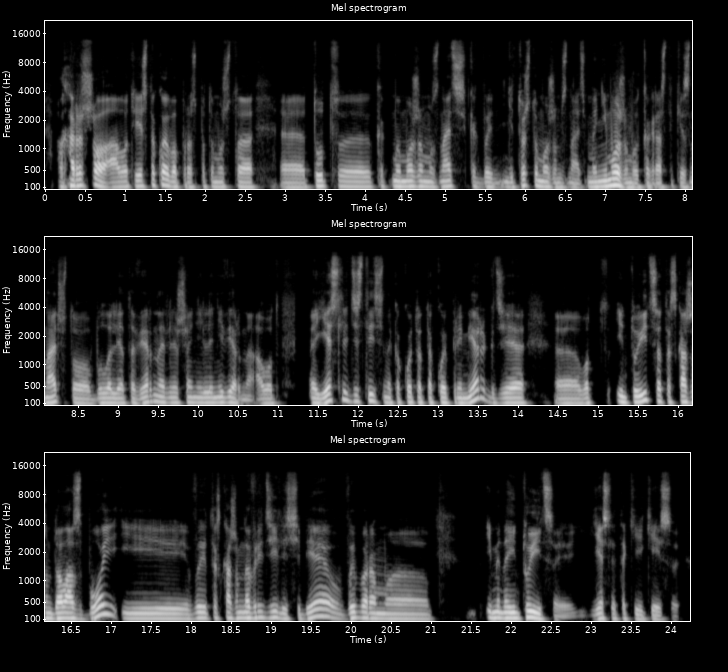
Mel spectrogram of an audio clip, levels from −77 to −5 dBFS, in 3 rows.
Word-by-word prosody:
А 110 - -6
хорошо, 130 -2 +4
а 110 +1 +1
вот 120 +1 -1
есть 130 -4 0
такой 145 0 +2
вопрос, 110 -2 -2
потому 110 +1 -5
что, 110 0 -1 0.3
э, 100 -1 -1
тут, 130 -2 -1
э, 115 -1 0
как 120 +1 -9
мы 125 -1 +3
можем 120 -1 +1
узнать, 120 +1 -2
как 115 -3 -7
бы 110 +2 -2
не 110 +2 -6
то, 135 +7 -1
что 140 0 -3
можем 105 -4 0
знать, 100 -1 -6
мы 110 0 0
не 120 +1 +3
можем 130 -6 +5
вот 95 0 -2
как 105 -2 -3
раз 100 0 -2
таки 100 - -10
знать, 120 +7 +1
что 105 -5 -2
было 110 +4 0
ли 110 0 +1
это 110 0 -2
верное 130 +5 0
решение 120 0 -2
или 115 0 +1
неверное. 115 -7 -1
А 95 +3 -6
вот 105 -1 -3 0.4
есть 115 - +3
ли, 180 - +1
действительно, 140 -5 -1
какой-то 120 +1 -1
такой 115 +1 0
пример, 125 - +1
где, 115 -1 0 0.3
э, 105 0 -1
вот 110 +2 -2 0.3
интуиция, 140 +4 +2
так 130 - -4
скажем, 125 +1 +2
дала 125 +1 +6
сбой 135 - 0
и 120 -1 +1
вы, 130 +5 0
так 130 +1 -5
скажем, 130 +2 -1
навредили 135 -1 0
себе 125 - +1
выбором, 125 -1 +1 0.5
э, 105 - -9 0.7
именно 130 -2 +3
интуиции? 105 - +1
Есть 115 +1 +1
ли 115 - -4
такие 110 -1 -5
кейсы? 100 -3 -4
115 Hz, 170 wpm, -23 LUFS, 105-130 Hz, 0.7 s, дала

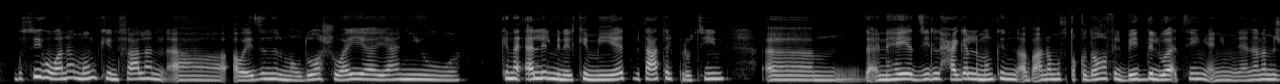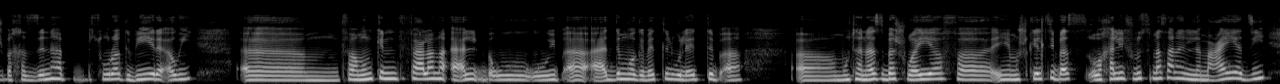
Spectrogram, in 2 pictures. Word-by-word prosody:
بُصّي 260 +8 0
هو 275 -5 +2
أنا 285 +4 -1
ممكن 275 -2 0
فعلًا 250 0 -2
آآ 205 -2 -6
أوازن 210 +7 0
الموضوع 215 +1 -1
شوية 240 +1 0
يعني، 230 +1 +1
وممكن 210 +6 -2
أقلّل 265 +2 +4
من 240 -3 +5
الكميات 220 +4 +1
بتاعة 245 0 0
البروتين، 255 +2 -2 0.4
آمم 210 +1 -3
لإن 215 +2 0
هي 245 +2 +5
دي 220 +1 -3
الحاجة 245 -1 0
اللي 255 -1 +2
ممكن 235 +1 +2
أبقى 200 - -3
أنا 230 +2 0
مفتقداها 235 +1 -2
في 260 - -11
البيت 230 0 +1
دلوقتي، 240 +2 +1
يعني 200 -3 -6
لإن 190 +2 -7
أنا 225 +2 -1
مش 230 -2 0
باخزّنها 220 +4 -1
بصورة 225 +3 -3
كبيرة 230 +2 +1
أوي، 235 +5 -2 0.5
آمم، 195 -2 -1
فممكن 255 +4 +3
فعلًا 265 0 +2
أقل 215 +1 0
و - - -1 0.5
ويبقى 205 -4 -1
أقدّم 245 +7 +2
وجبات 225 +1 0
للولاد 220 -2 +1
تبقى 215 -2 -2 0.5
آآ 195 0 -2
متناسبة 230 +3 +3
شوية، 245 +1 +3
فهي 220 -3 -1
مشكلتي 250 +5 0
بس 235 0 0
واخلّي 235 +5 +2
الفلوس 275 +1 -2
مثلًا 280 0 0
اللي 225 -4 +2
معايا 235 +8 0
دي 260 +6 -1
230 Hz, 140 wpm, -23 LUFS, 210-255 Hz, 0.5 s, من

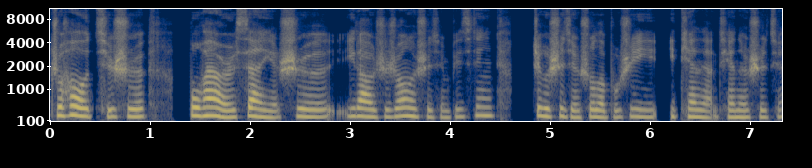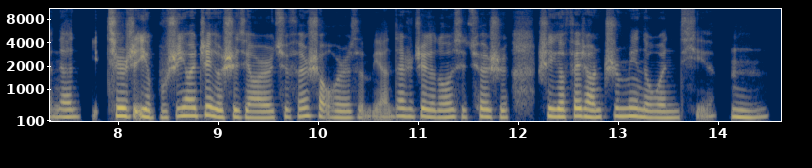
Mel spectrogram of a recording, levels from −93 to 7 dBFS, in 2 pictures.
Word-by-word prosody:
之 250 -2 +3
后 245 -2 +6
其 205 -1 -4
实 215 +1 +2 0.4
不 245 -1 +5
欢 245 +1 +7
而 200 -2 +5
散 215 -1 +3
也 190 0 -3
是 210 -1 +1
意 225 -1 -6
料 220 -2 +3
之 205 +1 -5
中 230 +2 +1
的 225 - +2
事 205 -1 -6
情。 195 -1 -10
毕 210 +1 -8
竟 245 +3 -6 0.4
这 240 - -1
个 220 - +4
事 225 +1 -1
情 200 -2 -4
说 205 +1 -1
的 200 - +2
不 195 +1 -9
是 220 - -6
一 205 -1 -4
一 215 - -7
天 210 0 -1
2 195 +1 -4
天 200 -1 -4
的 195 0 -1
事 200 0 -3
情， 205 +1 -12
那 210 0 0 0.2
也 - - -17
其 235 -1 +6
实 - - +1
也 210 -2 +5
不 190 0 -8
是 220 +4 0
因 240 - +4
为 240 - +4
这 250 +2 +2
个 205 - +5
事 200 +1 +2
情 190 -2 -2
而 180 0 -1
去 205 +2 -6
分 220 +3 -2
手 210 -4 -2
或 190 - -4
者 185 - -2
怎 200 +2 -10
么 - - -13
样， - - -9
但 230 0 -2
是 215 - -2
这 220 +1 +1
个 205 - +2
东 200 +1 0
西 205 -1 -8
确 210 +1 -1
实 200 -1 -3 0.3
是 220 - 0
一 - - +4
个 215 - +6
非 225 +2 +3
常 205 -1 +3
致 230 - -4
命 225 0 +2
的 195 -2 0
问 185 0 -4
题。 215 +3 -14 0.2
嗯。 200 0 -2
210 Hz, 310 characters per minute, -23 LUFS, 200-225 Hz, 0.4 s, 欢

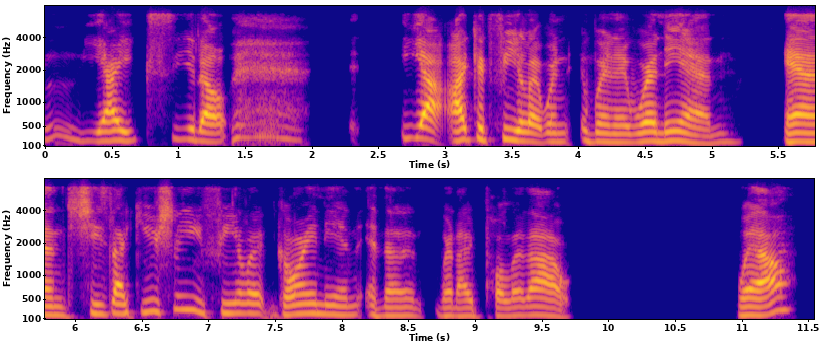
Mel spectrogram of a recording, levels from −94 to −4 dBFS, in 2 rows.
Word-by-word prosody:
"Ew, 235 0 -18
yikes." 200 +4 -1
You 230 -2 -7
know? 185 -3 +4
Eh, 260 - -9 1.2
yeah. 255 0 +6
I 200 +3 +7
could 225 -1 0
feel 205 -5 +1
it 170 - +2
when 180 -1 -6 0.2
when 180 -1 -2
it 170 0 -3
went 190 +1 +4
in 175 -3 -2 0.3
and 180 -1 +5
she's 195 +8 -4
like, 200 +2 +1
"Usually, 245 +5 -5
you 240 -6 -6
feel 210 0 -6
it 205 -1 -4
going 200 +2 -1
in 180 0 -7
and 180 -4 -9
then 165 -3 -6
when 165 -1 -6
I 155 0 -5
pull 160 +3 -7
it 170 +1 -6
out." 175 -3 0 1.3
Well, 175 - +4
190 Hz, 165 wpm, -23 LUFS, 175-210 Hz, 1.3 s, I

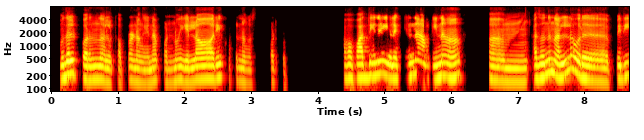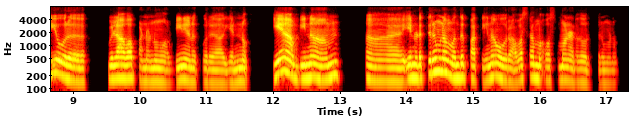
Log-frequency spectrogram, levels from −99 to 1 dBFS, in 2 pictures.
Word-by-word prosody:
1 220 +5 +4
பிறந்த 170 0 0
நாளுக்கு 145 -2 -4
அப்பறம் 160 +2 -4
நாங்க 140 -2 -4
என்ன 155 +3 -2
பண்ணோம்? 150 +3 -5
எல்லாரையும் 175 +3 +3
கூப்பிட்டு 155 -5 -12
நாங்க 135 -1 -11
சாப்பாடு 145 0 -18
குடுத்தோம். - - -25 0.8
அப்ப 185 +1 -1
பார்த்தீங்கன்னா, 200 +4 +3
எனக்கு 175 0 +1
என்னா 225 +2 +2
அப்படின்னா, 185 +3 +1 0.7
ஆ, - - +1 0.6
அது 175 - -1
வந்து 230 +5 +1
நல்ல 195 +6 +3 0.2
ஒரு 180 - +4 0.5
பெரிய 195 +6 0
ஒரு, 175 -2 +3 0.6
விழாவா 180 0 +4
பண்ணணும் 150 -1 -5
அப்படின்னு 150 +5 -2
எனக்கு 150 -1 -8
ஒரு 140 -1 -5 0.3
எண்ணம். 150 +1 -4 0.4
ஏன் 255 0 +10
அப்படின்னா, 180 +1 +1 0.8
ஆ, - - +2 0.6
என்னோட 180 -1 +2
திருமணம் 240 -3 +2
வந்து 180 +1 0
பாத்தீங்கன்னா, 165 +3 -3
ஒரு 155 -1 -4
அவசரமா 170 +2 -4
அவசரமா 160 +1 -6
நடந்த 145 -1 -7
ஒரு 125 - -24
திருமணம். 135 0 -14
170 Hz, 150 wpm, -23 LUFS, 150-185 Hz, 0.8 s, ஏன்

